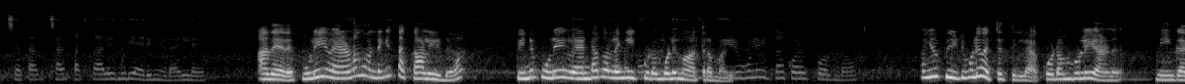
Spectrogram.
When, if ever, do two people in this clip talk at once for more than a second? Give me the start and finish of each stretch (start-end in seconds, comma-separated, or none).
5.6-7.3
